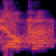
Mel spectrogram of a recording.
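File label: "Delta", English; Alphabet; DCS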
